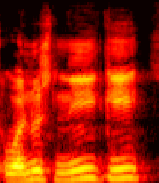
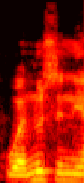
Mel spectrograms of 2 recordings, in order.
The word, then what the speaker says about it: ونثني: وكل عليك فنثني عليك ونثني بجر ونثني عليك الخير ونثني ونثني ونثني عليك الخير ونسني عليك الخير غلط نس ونثني عليك الخير خير منثني الخير خير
